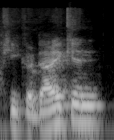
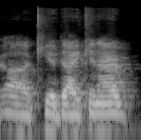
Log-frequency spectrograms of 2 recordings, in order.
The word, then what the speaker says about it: KioDieKin: So I just want everybody to check out the link down below to KioDiekin. KioDiekin. I'm going to say it right at some point and stop putting an extra K in there.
